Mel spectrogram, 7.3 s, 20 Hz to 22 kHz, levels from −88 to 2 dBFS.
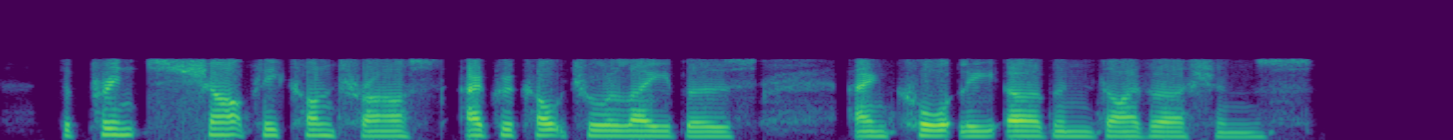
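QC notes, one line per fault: Throughout, 4-bit ADPCM compression: heavy gritty hiss rides on every loud syllable and drops away in pauses, unlike steady background hiss, while sharp onsets crackle where the adaptive step lags. Nothing sounds above 3.8 kHz, which fits 32 kbps at an 8 kHz rate.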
